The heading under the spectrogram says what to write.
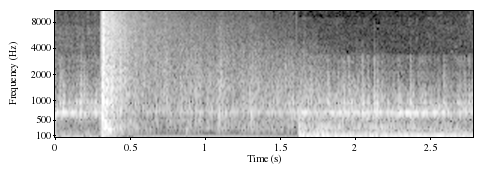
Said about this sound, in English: Everyone hears this gunshot ring out, and then the wind begins to howl again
